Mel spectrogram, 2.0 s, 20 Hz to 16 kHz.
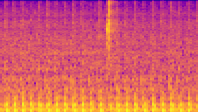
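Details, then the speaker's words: Venom X20 125cc motorcycle idling smoothly after a carburetor replacement with a filter fitted on the intake hose; started first try, even steady putter with a clear intake note, no issues: normal idle. "Look. Look, and it's idling beautiful. Look at that, idling perfectly fine. No issues."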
